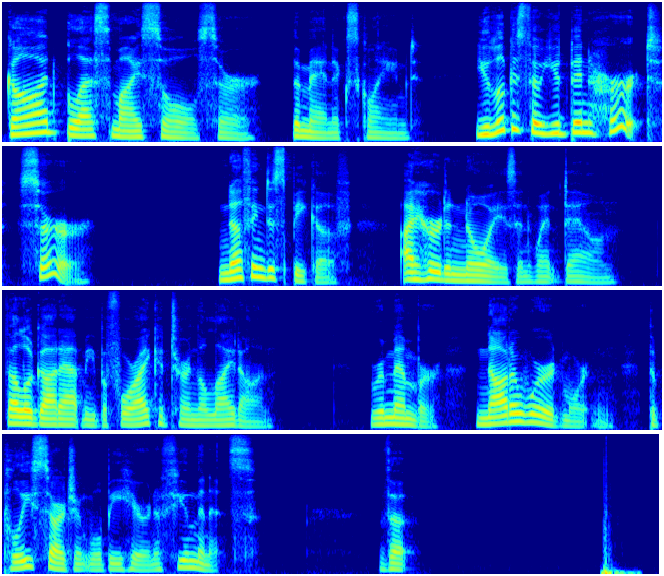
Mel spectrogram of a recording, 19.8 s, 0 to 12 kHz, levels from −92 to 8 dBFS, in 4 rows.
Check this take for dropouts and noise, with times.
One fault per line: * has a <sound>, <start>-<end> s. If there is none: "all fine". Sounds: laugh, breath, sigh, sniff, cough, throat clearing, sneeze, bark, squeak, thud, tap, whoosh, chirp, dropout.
* has a thud, 19.3-19.7 s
